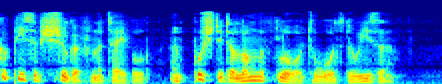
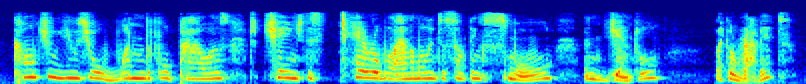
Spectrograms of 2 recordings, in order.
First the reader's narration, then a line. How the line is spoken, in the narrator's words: cried his aunt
